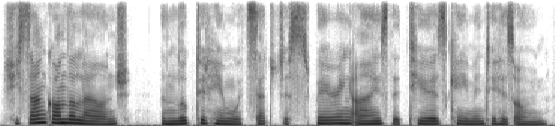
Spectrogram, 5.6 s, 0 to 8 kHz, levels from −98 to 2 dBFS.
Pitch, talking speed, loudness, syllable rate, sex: 175 Hz, 205 wpm, -19 LUFS, 4.7 syllables/s, female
